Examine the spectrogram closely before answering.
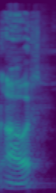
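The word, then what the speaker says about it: hour: एन आर, एच क्योंकि इसको हावर नहीं बोलते हैं, एच साउंड नहीं होता है यहाँ पर, एच का प्रोनाउंसिएशन नहीं होता है, इसलिए ये एन आवर वाउल साउंड है, इसलिए इसके आगे एन लगा।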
